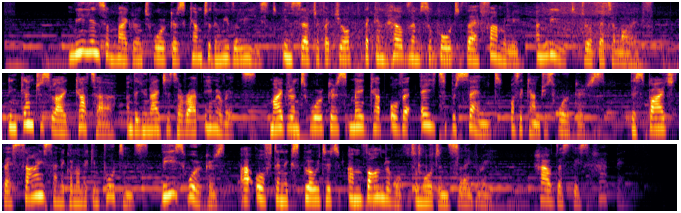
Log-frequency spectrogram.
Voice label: english narrative

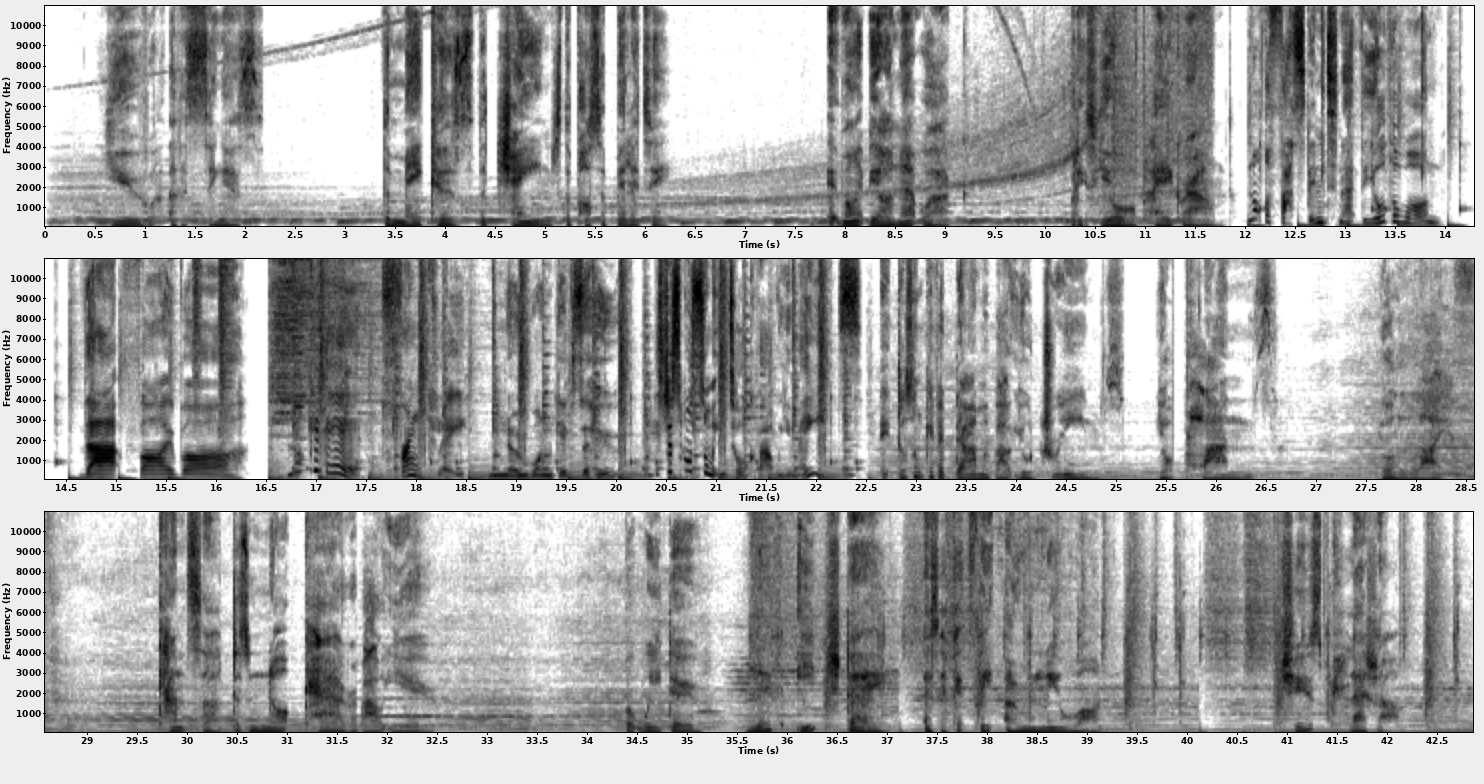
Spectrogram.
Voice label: commercial

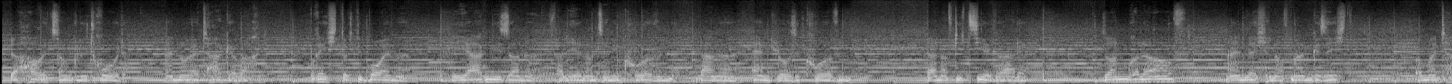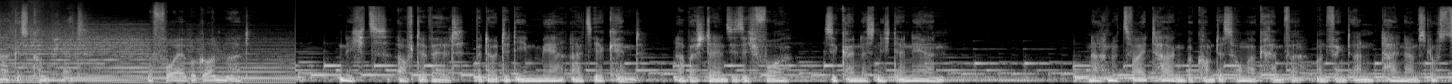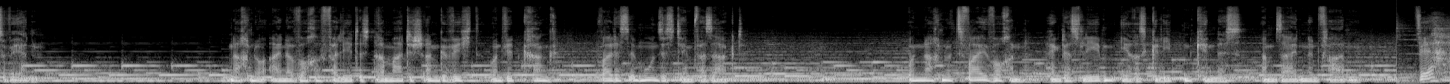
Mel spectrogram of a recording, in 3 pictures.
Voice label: German

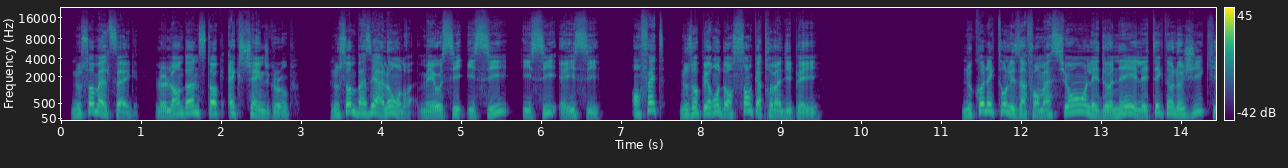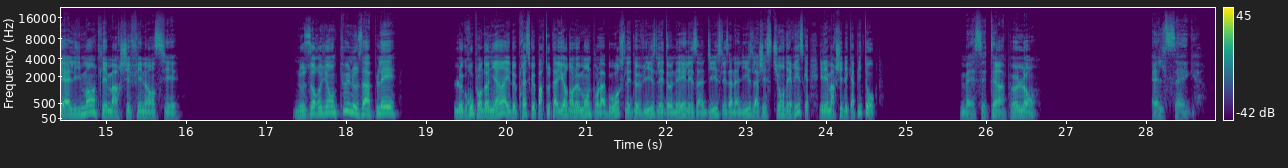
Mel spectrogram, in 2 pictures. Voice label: French Commercial

